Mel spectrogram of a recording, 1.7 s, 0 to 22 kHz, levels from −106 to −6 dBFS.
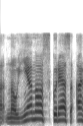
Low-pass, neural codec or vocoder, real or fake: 7.2 kHz; none; real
